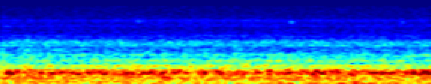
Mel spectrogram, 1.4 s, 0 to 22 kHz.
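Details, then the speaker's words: BMW EV conversion with 10kW on-board charger, now with bus-capacitor pre-charge, charging around 34 A: steady even mid-pitch whir and hum as the charger coolant pump and radiator fans switch on; normal cooling operation. "so there's the coolant pump on and coolant is flowing and uh hoping just here the cooling fans are on on the radiator"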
